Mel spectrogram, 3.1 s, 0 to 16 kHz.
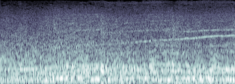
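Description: An F1 race car in the F1 2021 game screams at high revs during an overtake, a steady, dense engine whine with a rising pitch and faint tyre noise and no voices.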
